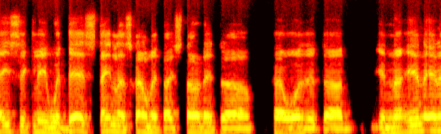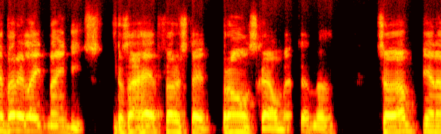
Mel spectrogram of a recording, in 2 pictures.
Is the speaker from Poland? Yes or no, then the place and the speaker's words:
yes; Poland; English is a second language; moved away as an adult; now in United States; I was born and raised in Poland behind the Iron Curtain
